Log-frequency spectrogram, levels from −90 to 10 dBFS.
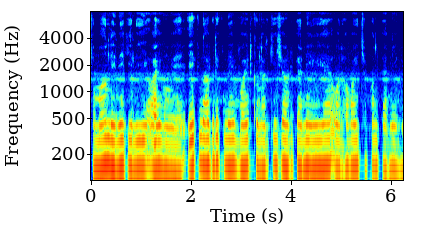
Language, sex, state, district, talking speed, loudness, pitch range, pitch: Hindi, male, Delhi, New Delhi, 210 wpm, -16 LUFS, 140-145 Hz, 145 Hz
